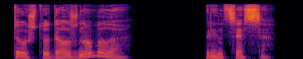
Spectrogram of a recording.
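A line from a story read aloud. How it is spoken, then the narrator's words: Velvety tone. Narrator (Russian): бархатным тоном заметил он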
